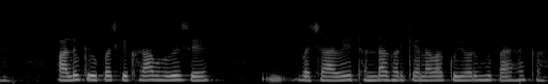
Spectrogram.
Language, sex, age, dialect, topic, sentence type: Magahi, female, 31-35, Western, agriculture, question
